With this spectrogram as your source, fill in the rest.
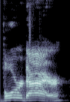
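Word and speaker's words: voir dire: first jury duty yesterday went through voidir which the judge and attorneys assured is pronounced vordyre in texas uh and got selected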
